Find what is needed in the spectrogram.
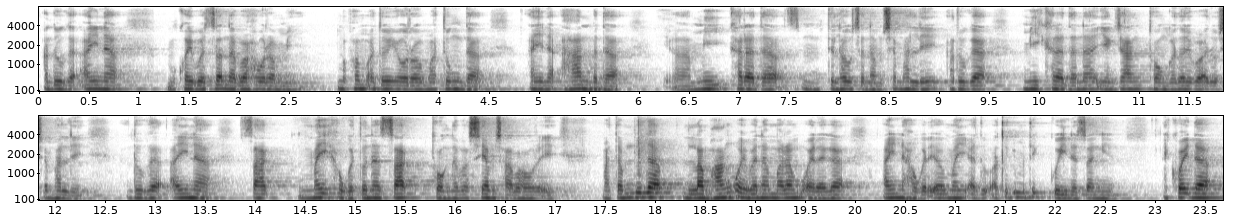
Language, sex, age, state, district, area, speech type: Manipuri, male, 18-30, Manipur, Thoubal, rural, spontaneous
